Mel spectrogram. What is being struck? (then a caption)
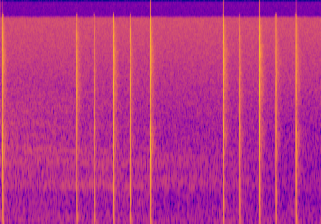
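Smartphone in plastic case. Fingernails tap and scratch the back of a smartphone held upright in a clear plastic dragon-print case. Eleven sharp, dry clicks ring out with bright upper content: a single tap, then a run of five, a short pause, and another run of five, each decaying almost instantly over a quiet background.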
